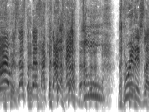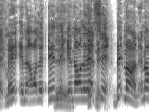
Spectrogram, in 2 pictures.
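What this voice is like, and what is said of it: Usual voice. Nothing is said of it.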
